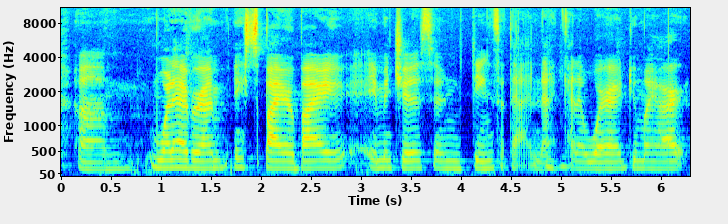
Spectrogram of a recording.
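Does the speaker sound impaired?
Yes: born deaf, cochlear implant, congenital; taught American Sign Language.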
